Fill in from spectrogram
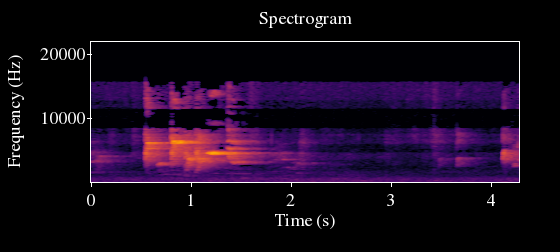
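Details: European goldfinch kept in a cage, giving one lively burst of high, tinkling twitters with a ringing note, then a quiet stretch and a faint short phrase at the end over steady low hum.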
